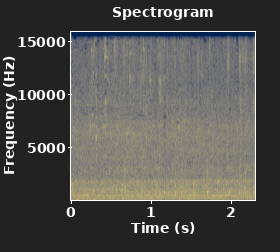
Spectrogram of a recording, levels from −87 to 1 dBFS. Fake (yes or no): no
